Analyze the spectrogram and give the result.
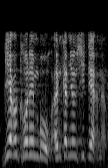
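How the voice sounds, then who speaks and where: An actor playing a gruff, jokey male union organiser, talking in a deadpan drawl. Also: extremely high pitch, a little slow. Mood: businesslike. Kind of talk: comedy sketch dialogue. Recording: dull roomy recording with faint hiss.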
